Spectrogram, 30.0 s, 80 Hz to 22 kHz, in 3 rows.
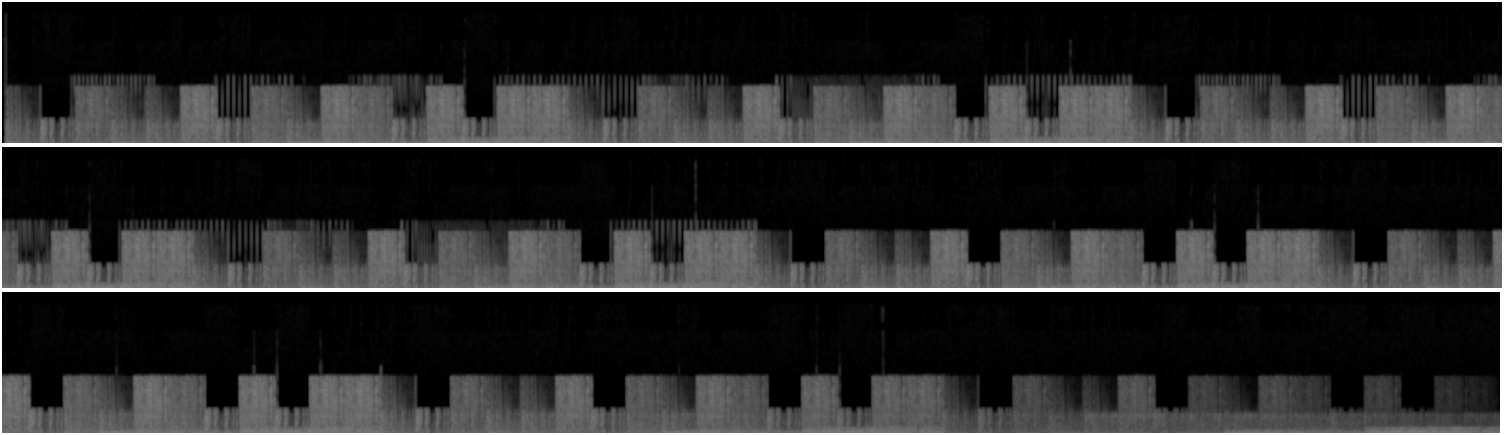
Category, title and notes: Music > Multiple instruments
Demo Track #3000 (Industraumatic)
Cyberpunk, Ambient, Industrial, Games, Soundtrack, Noise, Underground, Sci-fi, Horror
